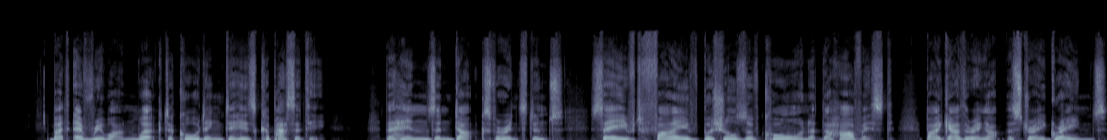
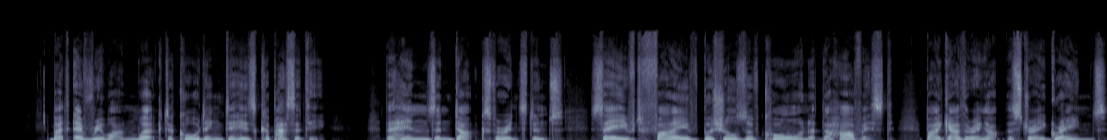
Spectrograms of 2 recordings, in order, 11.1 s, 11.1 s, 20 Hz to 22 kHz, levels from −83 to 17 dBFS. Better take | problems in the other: neither | none

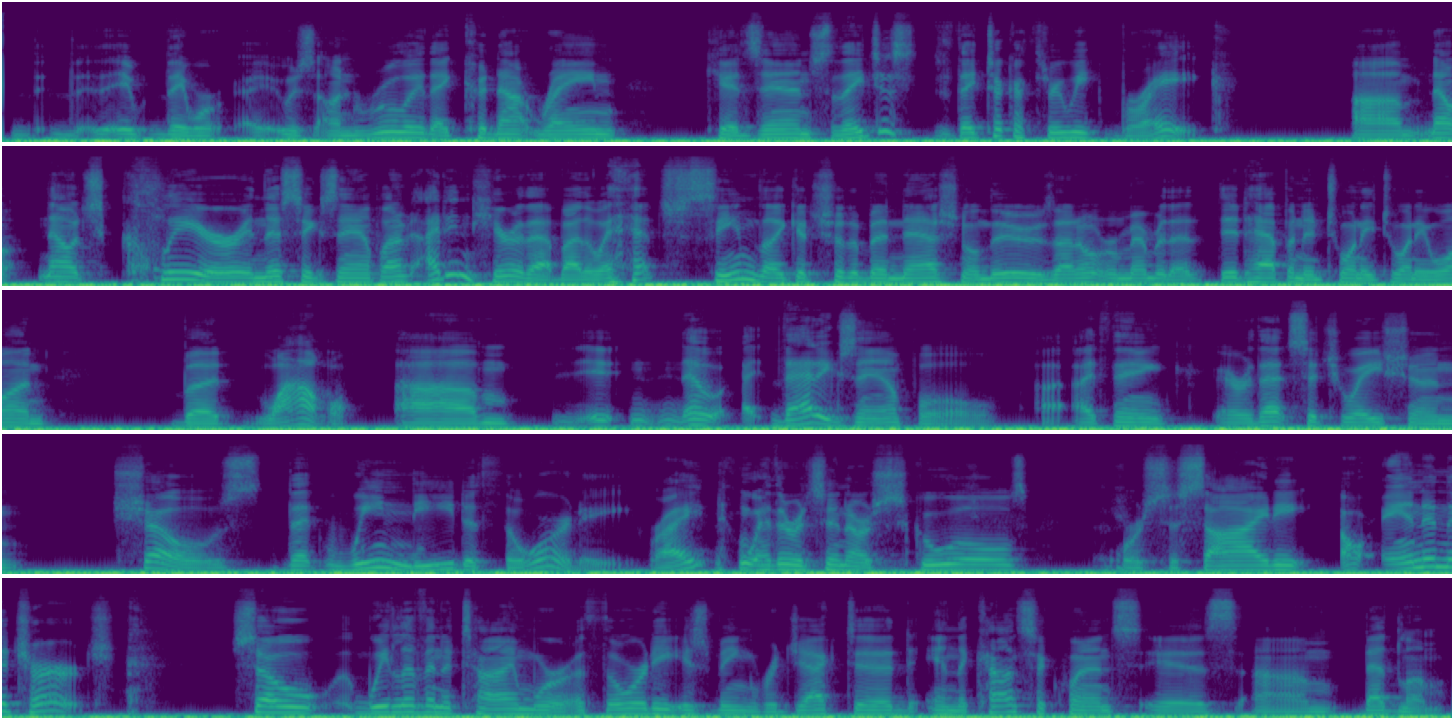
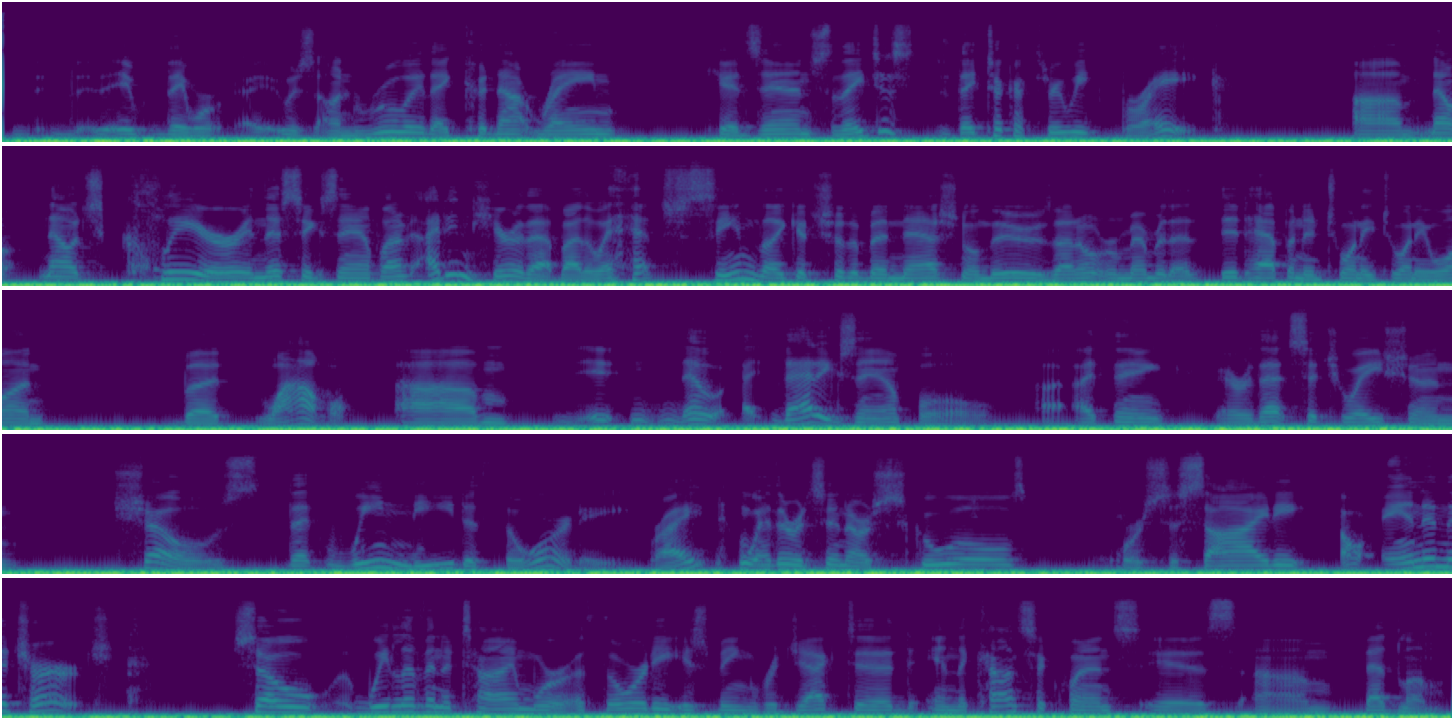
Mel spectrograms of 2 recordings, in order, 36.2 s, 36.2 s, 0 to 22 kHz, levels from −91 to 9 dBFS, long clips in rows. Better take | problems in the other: first | low rumble; loud; throughout; 3 dB below the speech; faint in the first

